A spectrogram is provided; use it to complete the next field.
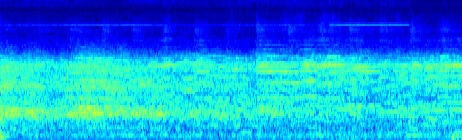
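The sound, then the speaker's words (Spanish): A large stadium crowd at a football match involving Tigre sings a chant together, a dense, steady roar of many voices that stays at the same loudness throughout, with no single voice standing out. “Ahora sí, escuchemos. El corito.”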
